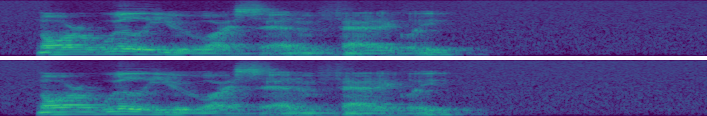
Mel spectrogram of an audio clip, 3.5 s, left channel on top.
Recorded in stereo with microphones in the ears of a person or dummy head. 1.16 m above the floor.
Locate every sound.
0.2 s a man speaking: 5° left (ahead or behind), 5 m; by 2.3 s centre (ahead or behind), 4 m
